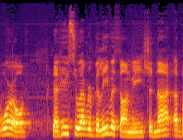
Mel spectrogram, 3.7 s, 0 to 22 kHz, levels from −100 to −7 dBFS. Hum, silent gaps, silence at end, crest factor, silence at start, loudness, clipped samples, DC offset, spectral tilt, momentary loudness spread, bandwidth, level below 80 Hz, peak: none; none; 0 s; 14 dB; 0 s; -15 LUFS; under 0.1%; under 0.1%; -6 dB/octave; 7 LU; 14.5 kHz; -64 dBFS; 0 dBFS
